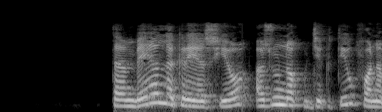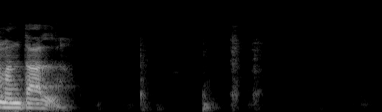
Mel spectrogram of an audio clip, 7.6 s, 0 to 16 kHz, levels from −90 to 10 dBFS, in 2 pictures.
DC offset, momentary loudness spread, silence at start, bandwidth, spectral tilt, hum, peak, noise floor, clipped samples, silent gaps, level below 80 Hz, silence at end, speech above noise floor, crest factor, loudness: under 0.1%; 9 LU; 1.15 s; 7.4 kHz; -5.5 dB/octave; none; -4 dBFS; under -90 dBFS; under 0.1%; none; -62 dBFS; 3.2 s; over 73 dB; 18 dB; -18 LUFS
